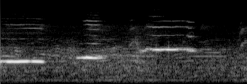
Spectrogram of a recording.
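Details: Juvenile pied butcherbird singing in Australia: pure sustained whistles, a long steady note followed by a shorter higher one and a slightly rising whistle, with pauses between.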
